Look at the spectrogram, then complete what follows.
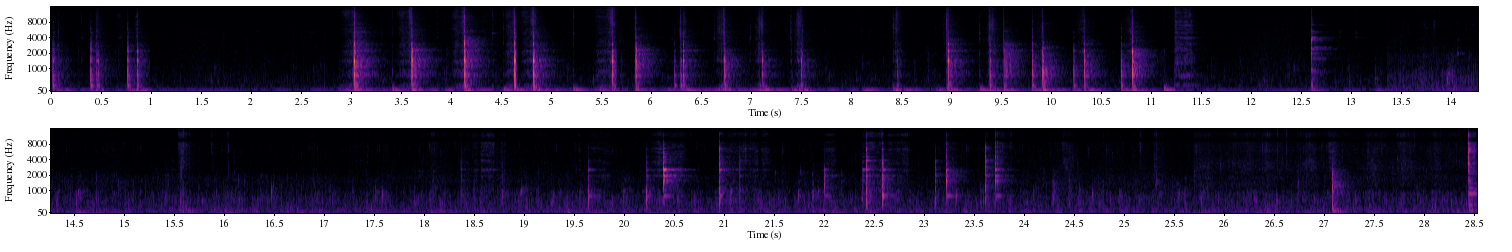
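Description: Kitchen knife chopping on a cutting board in quick, even strokes, about two to three a second, then stopping. Later come a few light clinks of cookware over a faint steady hiss.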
